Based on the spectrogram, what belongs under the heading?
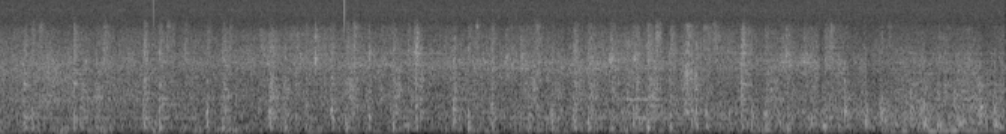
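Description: Diesel-hauled train passing close by, its wheels clattering over the rail joints in a fast run of clicks, with a steady engine note underneath.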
